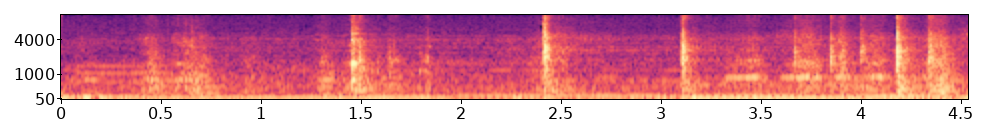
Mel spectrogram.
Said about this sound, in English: Looking for the rivet line through the pre-drilled holes, we can go ahead and rivet this in place.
